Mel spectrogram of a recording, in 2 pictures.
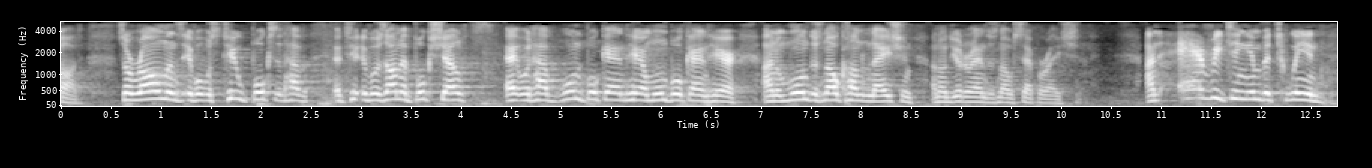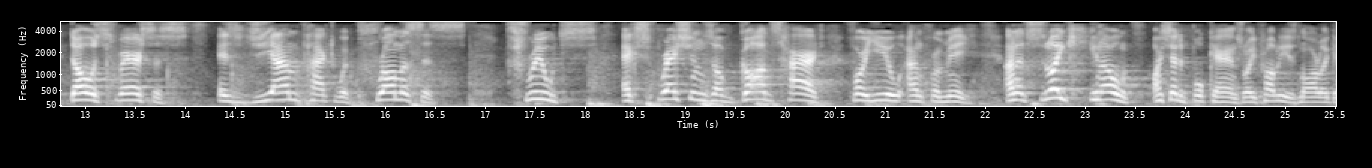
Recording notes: Recorded live in Liberty Church on 26 March 2023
